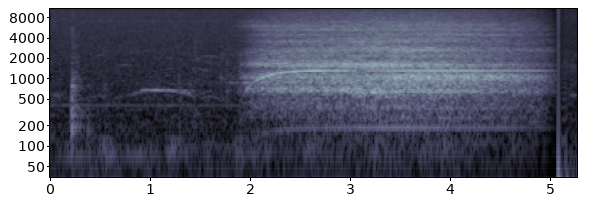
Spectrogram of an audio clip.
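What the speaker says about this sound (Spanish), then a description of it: "Al utilizar el blower en la fuente de poder" Electric blower roaring steadily for about three seconds as it blows dust out of a computer power supply, starting after a few small clicks and cutting off with a sharp knock.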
